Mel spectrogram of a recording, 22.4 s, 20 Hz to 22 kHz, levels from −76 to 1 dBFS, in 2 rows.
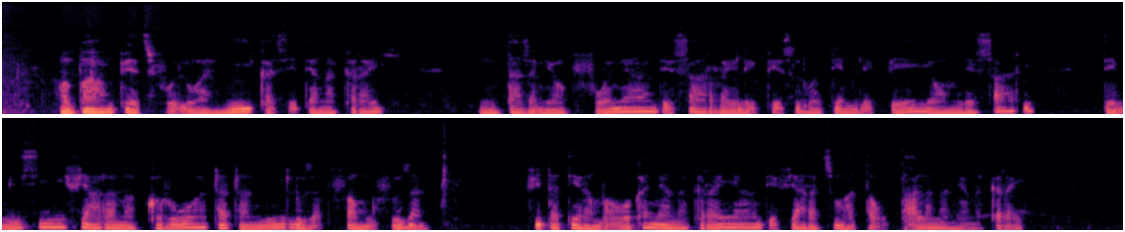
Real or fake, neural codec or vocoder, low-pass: fake; vocoder, 48 kHz, 128 mel bands, Vocos; 19.8 kHz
